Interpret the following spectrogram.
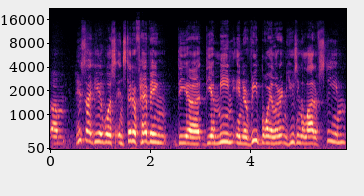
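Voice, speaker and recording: Over noticeable background noise, a man speaks loudly with a high pitch and ordinary pitch variation. His pace is moderate, with hardly any pauses. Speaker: university researcher. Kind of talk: seminar presentation.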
